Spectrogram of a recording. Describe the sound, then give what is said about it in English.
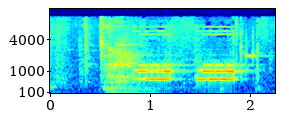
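A mobile phone text message alert: two short electronic chimes in quick succession, each a bright warbling pair of tones, moderately loud with no talking over them. “I hate when text delivery systems come in on my phone.”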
